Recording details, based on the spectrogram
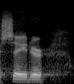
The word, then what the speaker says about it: Seder: So when you leave here this morning, you can kind of repeat to yourself, Nader, Vader, Passover Seder, like that. Maybe where no one else can hear you, but you'll have the pronunciation down perfectly, a great way to learn the word Seder.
